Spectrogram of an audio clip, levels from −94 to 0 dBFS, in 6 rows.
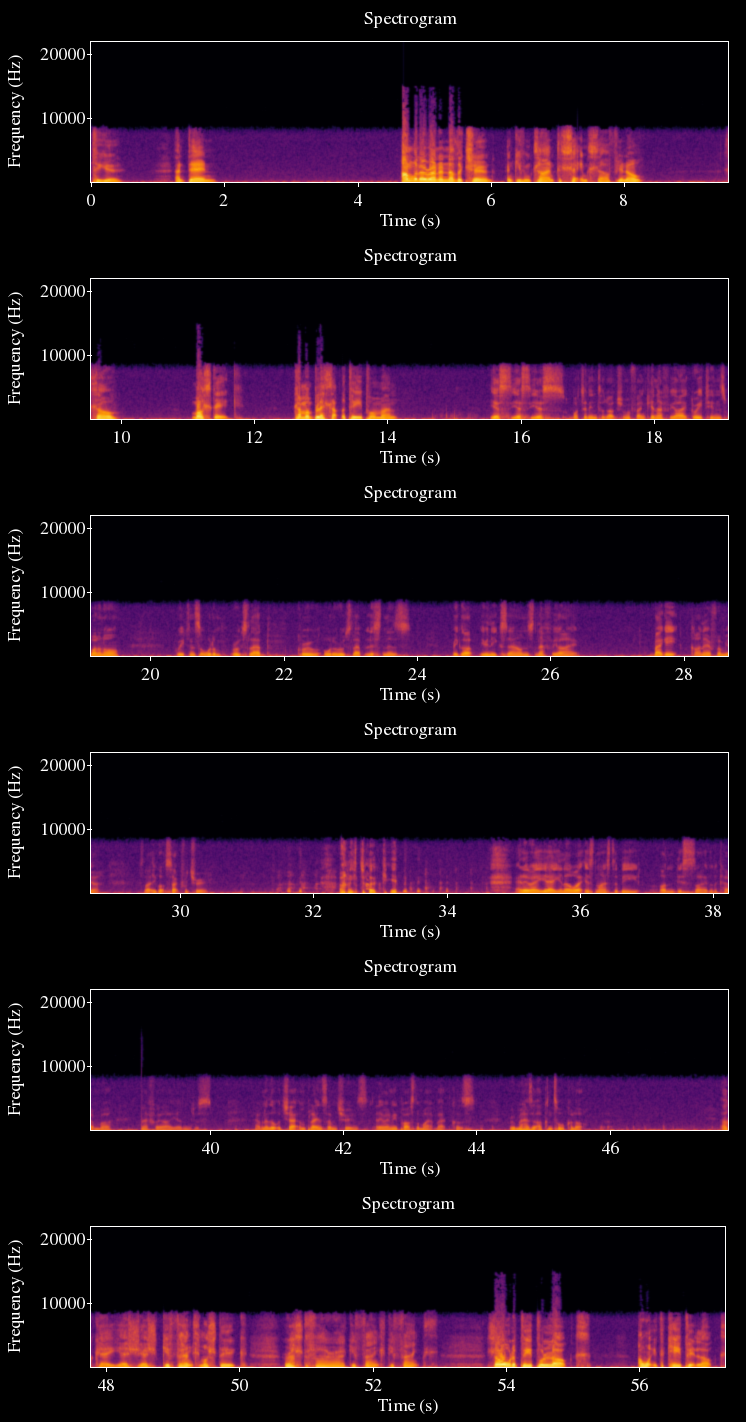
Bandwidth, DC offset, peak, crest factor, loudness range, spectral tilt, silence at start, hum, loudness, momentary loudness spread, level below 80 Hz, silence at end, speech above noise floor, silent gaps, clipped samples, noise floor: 11 kHz; under 0.1%; 0 dBFS; 20 dB; 18 LU; -6 dB/octave; 0 s; none; -19 LUFS; 23 LU; -44 dBFS; 0 s; 24 dB; none; under 0.1%; -43 dBFS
